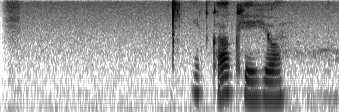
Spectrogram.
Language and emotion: Russian, neutral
